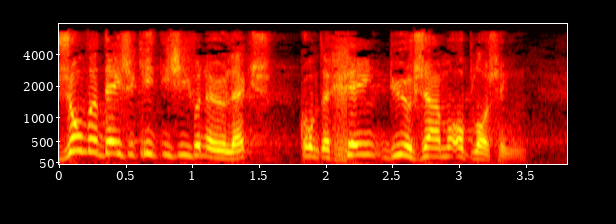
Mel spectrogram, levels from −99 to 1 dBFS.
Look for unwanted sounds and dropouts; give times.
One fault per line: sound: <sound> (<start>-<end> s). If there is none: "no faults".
no faults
